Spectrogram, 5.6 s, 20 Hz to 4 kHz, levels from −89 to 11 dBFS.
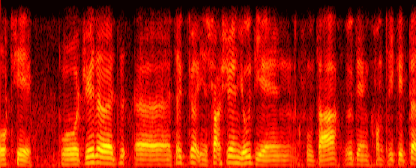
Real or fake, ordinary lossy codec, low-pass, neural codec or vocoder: fake; Opus, 16 kbps; 3.6 kHz; codec, 16 kHz, 4 kbps, FunCodec, trained on Chinese and English, 50 frames a second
